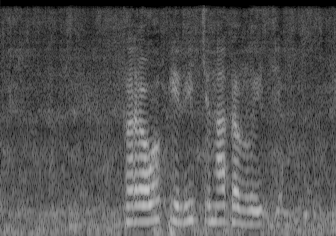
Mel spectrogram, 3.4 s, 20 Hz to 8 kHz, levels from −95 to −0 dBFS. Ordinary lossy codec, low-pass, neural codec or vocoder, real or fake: AAC, 48 kbps; 7.2 kHz; codec, 24 kHz, 3 kbps, HILCodec; fake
